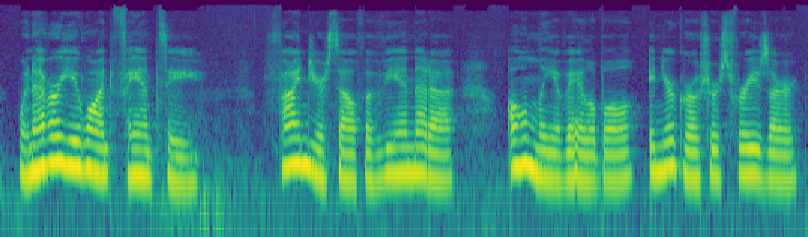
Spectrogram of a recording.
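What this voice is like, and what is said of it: Smooth commercial radio announcer voice. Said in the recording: “That was the perfect voice for the commercials ... That's my radio voice for you ... It's exactly what these commercials sound like.”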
